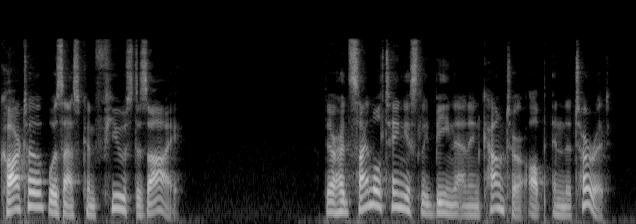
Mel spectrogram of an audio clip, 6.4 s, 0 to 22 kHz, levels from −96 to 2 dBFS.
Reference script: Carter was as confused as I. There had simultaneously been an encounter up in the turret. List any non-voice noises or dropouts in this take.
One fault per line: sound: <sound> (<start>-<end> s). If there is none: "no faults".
no faults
